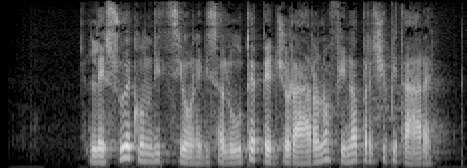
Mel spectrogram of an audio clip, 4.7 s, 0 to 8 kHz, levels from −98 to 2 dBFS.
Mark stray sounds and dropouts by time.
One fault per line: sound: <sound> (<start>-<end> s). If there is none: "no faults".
no faults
